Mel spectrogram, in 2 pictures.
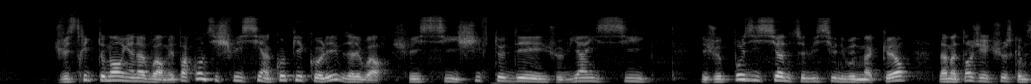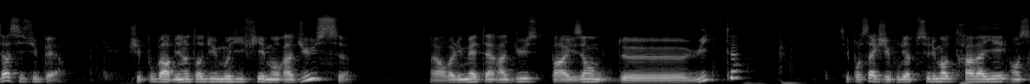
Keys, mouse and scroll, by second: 0.2-3.1 scroll down 5, 3.1-4.1 drag, 4.9 shift+d, 7.4-8.8 drag, 9.4-9.8 scroll down 3, 9.8-12.9 scroll up 7, 12.9-20.6 drag.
